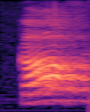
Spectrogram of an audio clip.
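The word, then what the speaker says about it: ك: প্রিয় বন্ধুরা, আবার বলছি, কাফ বর্ণটি কিভাবে উচ্চারণ করব, কোথা থেকে করব, এর মাখরাজটা কি? জিহ্বার গোড়ার থেকে সামান্য সামনে আগিয়ে তার বরাবর উপরের তালু থেকে কাফ বর্ণটি উচ্চারণ করব, এভাবে বলা যায়।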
